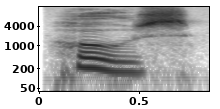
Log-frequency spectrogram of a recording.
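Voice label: "hose" English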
